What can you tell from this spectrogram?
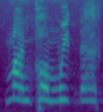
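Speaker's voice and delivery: ordinary delivery, nothing marked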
